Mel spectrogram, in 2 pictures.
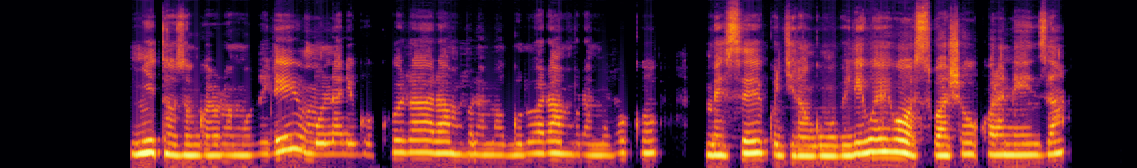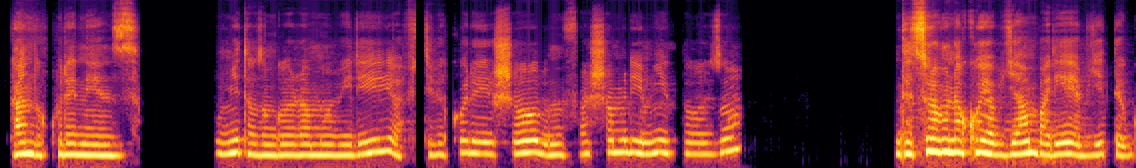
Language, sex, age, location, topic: Kinyarwanda, female, 18-24, Kigali, health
